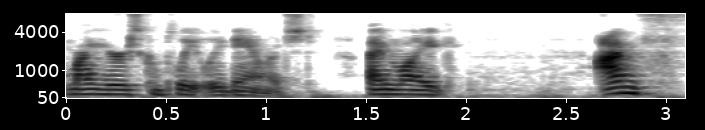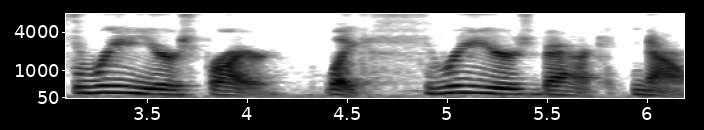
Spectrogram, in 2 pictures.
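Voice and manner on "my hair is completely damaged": usual speaking voice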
